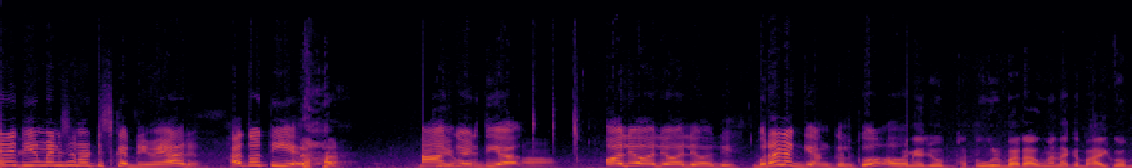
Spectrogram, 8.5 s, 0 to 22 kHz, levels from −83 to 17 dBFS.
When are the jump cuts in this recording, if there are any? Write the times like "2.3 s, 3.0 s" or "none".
3.2 s, 6.8 s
